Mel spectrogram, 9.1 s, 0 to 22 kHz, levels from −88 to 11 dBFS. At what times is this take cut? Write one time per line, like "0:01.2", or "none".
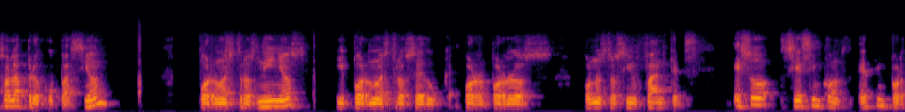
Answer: none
